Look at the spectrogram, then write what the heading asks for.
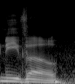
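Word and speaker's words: Nouveau: the channel uh new nevo how do you spell that new like new w and then nevo is niv e-a-u okay it means new level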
